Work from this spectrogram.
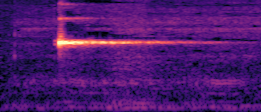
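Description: A smoke detector gives a single short, high chirp, its low-battery signal, faint and a little distant over a quiet background hum.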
